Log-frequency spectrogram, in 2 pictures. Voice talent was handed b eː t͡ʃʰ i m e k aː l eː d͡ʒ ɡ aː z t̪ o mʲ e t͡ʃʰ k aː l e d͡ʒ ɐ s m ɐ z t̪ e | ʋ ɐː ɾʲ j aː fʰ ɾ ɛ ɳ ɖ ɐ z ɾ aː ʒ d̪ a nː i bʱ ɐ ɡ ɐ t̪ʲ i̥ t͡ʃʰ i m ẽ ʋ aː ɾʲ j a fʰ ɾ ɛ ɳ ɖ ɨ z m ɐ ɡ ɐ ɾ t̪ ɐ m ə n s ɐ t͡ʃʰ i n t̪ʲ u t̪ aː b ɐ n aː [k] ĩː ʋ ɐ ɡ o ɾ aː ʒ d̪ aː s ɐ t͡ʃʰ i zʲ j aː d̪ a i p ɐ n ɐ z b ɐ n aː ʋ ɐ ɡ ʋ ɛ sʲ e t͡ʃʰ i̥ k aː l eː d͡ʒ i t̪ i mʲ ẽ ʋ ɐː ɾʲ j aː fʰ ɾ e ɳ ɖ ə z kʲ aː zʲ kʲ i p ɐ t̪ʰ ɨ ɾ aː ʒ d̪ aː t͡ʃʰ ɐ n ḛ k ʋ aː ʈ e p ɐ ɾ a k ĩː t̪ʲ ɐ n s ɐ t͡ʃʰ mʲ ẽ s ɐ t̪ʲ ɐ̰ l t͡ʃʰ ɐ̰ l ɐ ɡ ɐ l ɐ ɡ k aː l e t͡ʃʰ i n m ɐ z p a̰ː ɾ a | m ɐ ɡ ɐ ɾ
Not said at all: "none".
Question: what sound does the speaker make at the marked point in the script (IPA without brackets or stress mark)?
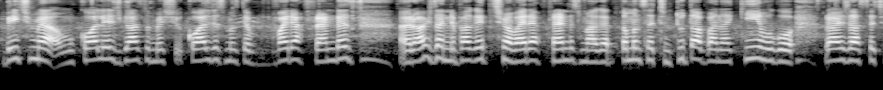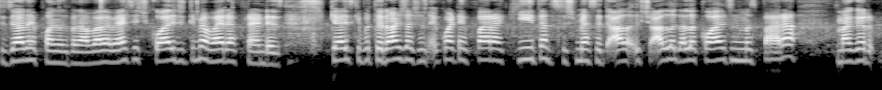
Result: k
